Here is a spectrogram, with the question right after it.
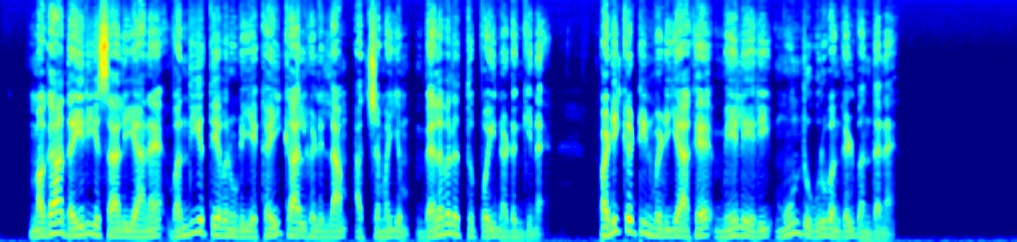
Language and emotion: Tamil, neutral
